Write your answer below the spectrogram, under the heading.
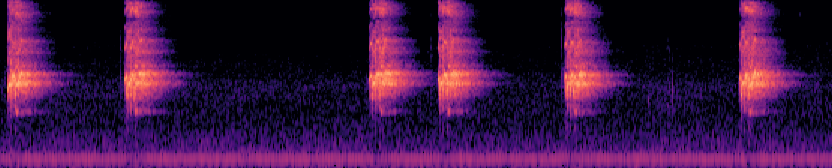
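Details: Half-grown budgerigar chick calling loudly for attention: six short, harsh, high screeching calls at irregular gaps of about one to one and a half seconds, in an otherwise quiet room with a faint low hum.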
